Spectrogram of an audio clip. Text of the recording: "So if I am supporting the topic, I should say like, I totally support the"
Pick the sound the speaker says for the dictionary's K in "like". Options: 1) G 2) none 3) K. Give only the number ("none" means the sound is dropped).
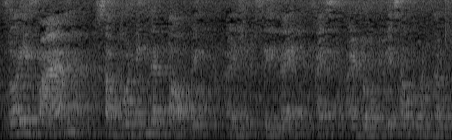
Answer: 2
